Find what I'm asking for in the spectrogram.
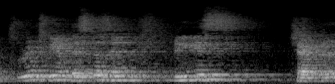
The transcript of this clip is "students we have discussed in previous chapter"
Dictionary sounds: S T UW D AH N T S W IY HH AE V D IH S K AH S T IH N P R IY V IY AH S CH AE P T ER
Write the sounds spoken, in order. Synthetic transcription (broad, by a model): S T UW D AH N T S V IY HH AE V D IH S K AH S IH N P R IY V IY AH S CH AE P T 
